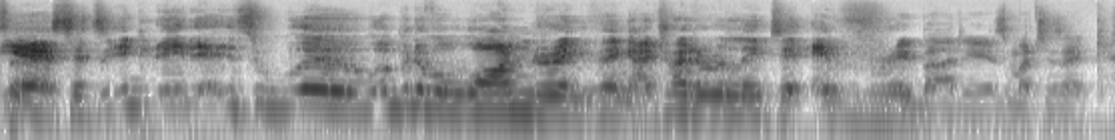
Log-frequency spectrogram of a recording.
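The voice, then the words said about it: Put-on British accent. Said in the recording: “you have quite the interesting accent... So it's kind of British right now... it's a little British right now”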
